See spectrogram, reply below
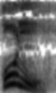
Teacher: huruf qaf tu huruf yang isti'la, huruf yang tebal. Tetapi lam tu huruf yang nipis. Maka kita baca qul.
